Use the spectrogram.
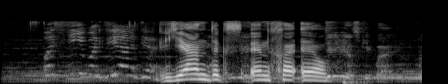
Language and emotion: Russian, neutral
